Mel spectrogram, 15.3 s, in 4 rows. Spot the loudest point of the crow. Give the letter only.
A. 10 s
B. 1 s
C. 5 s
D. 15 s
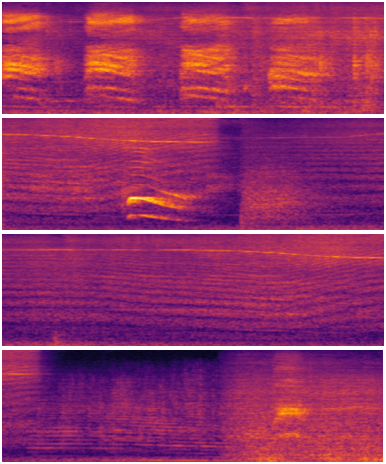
C.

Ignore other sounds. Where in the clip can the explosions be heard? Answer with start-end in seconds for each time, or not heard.
6.2-7.3.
